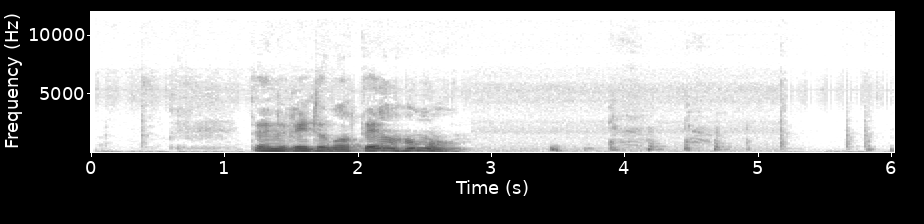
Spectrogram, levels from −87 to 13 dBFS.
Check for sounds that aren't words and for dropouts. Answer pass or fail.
fail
